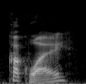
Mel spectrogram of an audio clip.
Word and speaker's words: cocuy: They have switched to Kakwe, Kakui, Kakua, C-O-C-U-Y, Kokui, Kokui. – You could have looked up how to say it. – Oh, I could, but we know me. I looked up the article, looking up the pronunciation's a bridge too far. If they don't put the pronunciation in the article, you know, man, next time be like, I don't know how to say this word. Hey, Derek, how to say this word, and I'll look it up. – Nope. All right. So it's called Kakwe.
